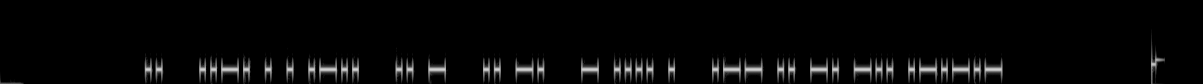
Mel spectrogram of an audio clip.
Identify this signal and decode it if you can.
Morse code, heard as a keyed tone, about 22 wpm, 700 Hz. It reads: I FEEL IT IN THE WIND.
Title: Sentences from Top 1000 Words - Review Part 2 - 22wpm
